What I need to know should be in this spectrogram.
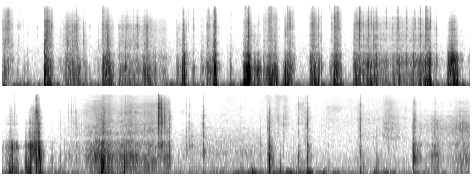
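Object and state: Plastic cosmetic jar.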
